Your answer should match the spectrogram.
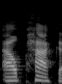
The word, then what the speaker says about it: Alpaca: And so I showed up, and we were looking at your product, your platform, which is called Alpaca.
